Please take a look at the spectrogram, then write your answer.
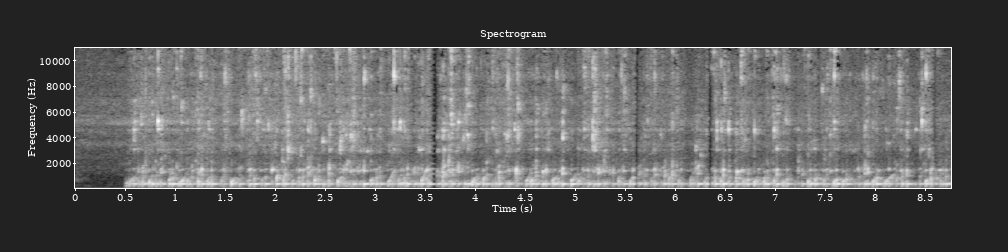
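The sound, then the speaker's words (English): A steady, continuous burble of air, with no voicing, blown hard through a straw into water to keep a steady stream of quite large bubbles. It bubbles loudly and evenly for several seconds after a brief quiet start, with no voices. “an important thing to remind people here is we're not using voice, we're just blowing. It's just air. So the aim is to keep a steady stream of bubbles?”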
